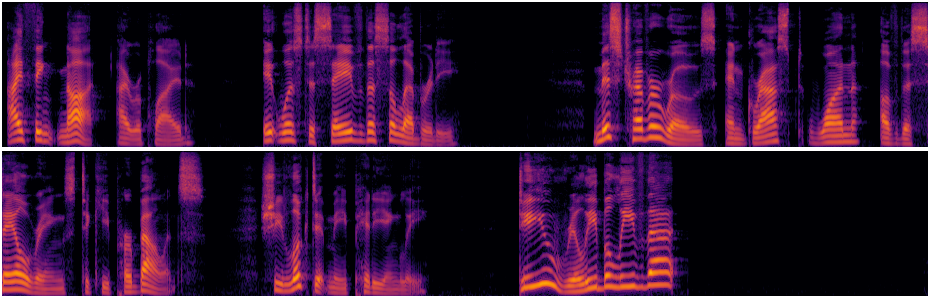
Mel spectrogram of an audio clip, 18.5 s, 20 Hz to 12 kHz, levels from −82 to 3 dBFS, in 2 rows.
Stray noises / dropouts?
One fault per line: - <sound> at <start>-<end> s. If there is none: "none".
none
